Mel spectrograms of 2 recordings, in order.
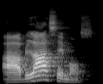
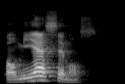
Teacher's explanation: We still need to accent the syllable just before the S in the nosotros form, so hablar becomes hablásemos, and comer becomes comiésemos.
